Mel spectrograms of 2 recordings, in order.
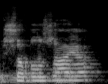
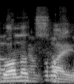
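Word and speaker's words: Szoboszlai: I can barely pronounce after. Right. You can barely say the English player's name. Shoboljaya. Let me Google. Spolotsai.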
